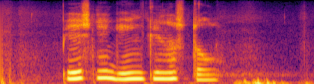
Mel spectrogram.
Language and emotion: Russian, neutral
